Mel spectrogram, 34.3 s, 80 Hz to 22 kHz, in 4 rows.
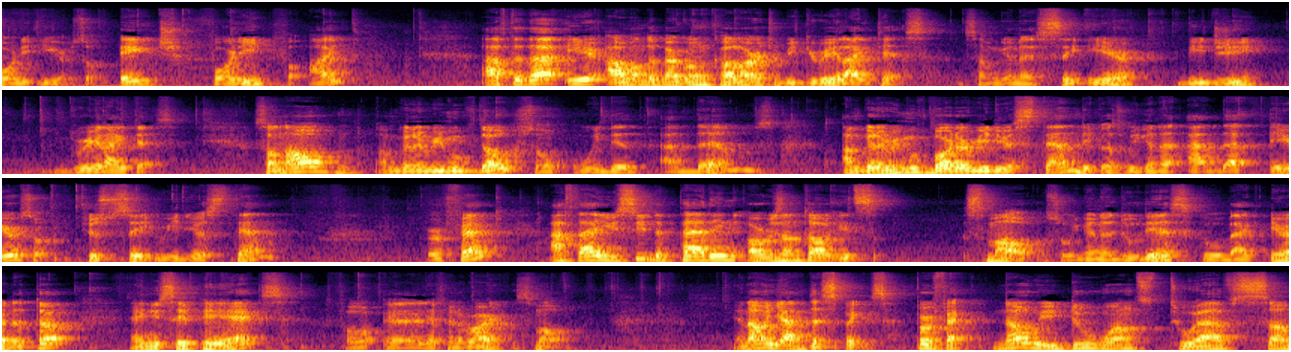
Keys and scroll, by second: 1.6 super+s, 4.8 super+c, 9.1 super+v, 9.5 super+s, 12.7 super+BackSpace, 18.7 super+s, 23.7 super+BackSpace, 28.9 super+s.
